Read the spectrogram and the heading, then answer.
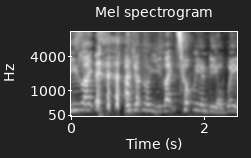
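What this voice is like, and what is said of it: Northern English Manchester accent. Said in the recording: “I'm from the north, from Manchester. As you can tell by my accent.”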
